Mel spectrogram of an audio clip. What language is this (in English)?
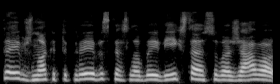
Lithuanian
